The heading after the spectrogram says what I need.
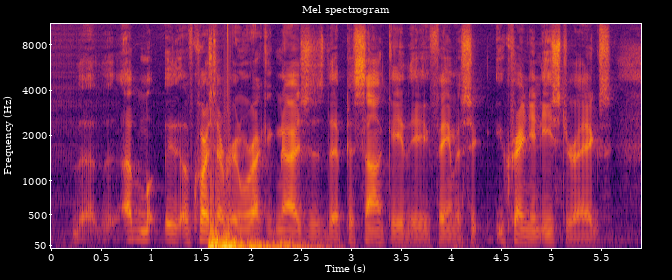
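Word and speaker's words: pysanky: Of course, everyone recognizes the pisanki, the famous Ukrainian Easter eggs, but the Thank you for, would you pronounce that again, Walt? pisanki.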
